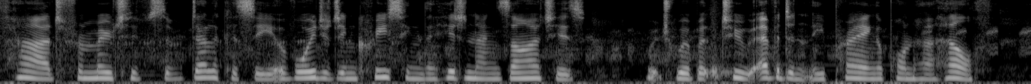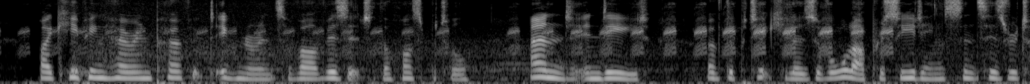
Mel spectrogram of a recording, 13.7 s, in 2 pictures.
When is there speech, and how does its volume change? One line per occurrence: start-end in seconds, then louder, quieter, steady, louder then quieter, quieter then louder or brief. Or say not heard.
0.0-13.7 steady.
